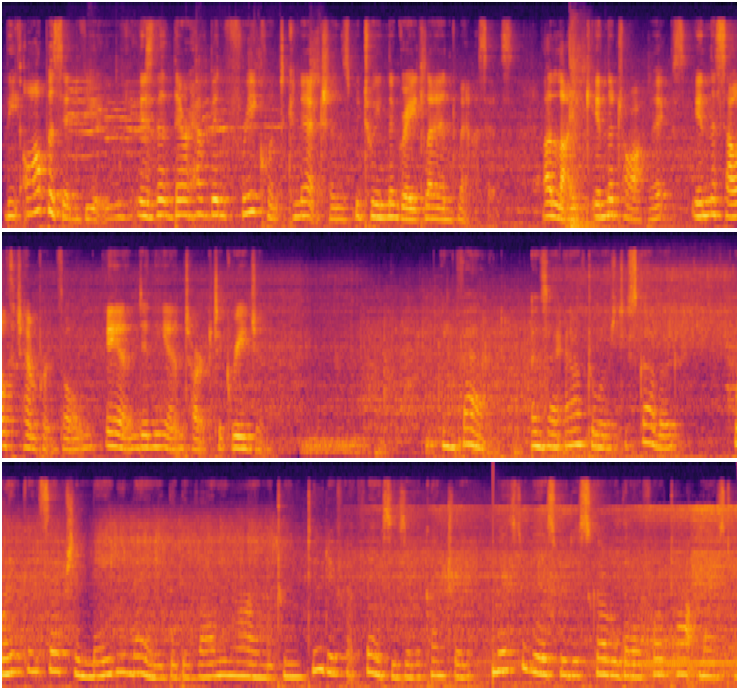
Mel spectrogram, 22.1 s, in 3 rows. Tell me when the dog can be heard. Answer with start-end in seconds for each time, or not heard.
not heard.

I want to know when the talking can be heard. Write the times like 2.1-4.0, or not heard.
0.0-10.1, 11.7-22.0.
